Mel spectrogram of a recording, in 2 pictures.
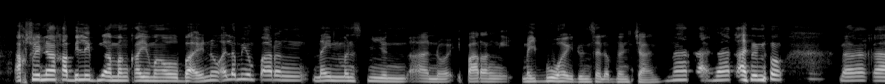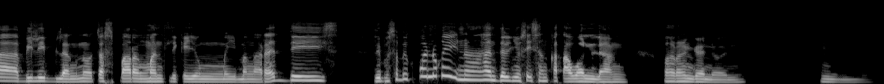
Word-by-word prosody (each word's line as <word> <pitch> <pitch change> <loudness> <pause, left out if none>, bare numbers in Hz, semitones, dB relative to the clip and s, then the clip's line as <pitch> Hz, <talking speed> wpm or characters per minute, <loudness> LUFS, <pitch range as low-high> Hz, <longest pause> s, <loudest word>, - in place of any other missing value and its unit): Actually 225 -2 +4
nakakabilib 215 -1 +5
naman 185 -2 +4
kayong 175 -1 +1
mga 165 0 +1
babae, 145 -4 +3
'no? 195 0 -2
Alam 230 +3 +1
mo - - -2
yung - - -16
parang, 200 -3 0
9 175 +2 -1
months 170 -2 -2
niyo 155 -3 0
yun 140 - -1 0.2
ano, 125 -2 -4
i - - -19
parang 135 -1 -1
i 130 - -14 0.2
may 135 - -1
buhay 145 -2 +2
dun 125 0 -3
sa 130 - -4
loob 120 0 -6
ng 120 -1 -4
tiyan. 110 0 -7
Nakaka 205 0 -1
nakaka-ano 210 +1 +5
'no, 235 - +5 0.6
Nakakabilib 165 -5 0
lang 130 -1 +1
'no. 140 -1 -1
Tapos 150 - -2
parang 140 -1 +1
monthly 135 +1 -1
kayong 125 -2 -2
may 120 - -2
mga, 120 0 -3
red 180 +1 0
days, 185 -3 0 0.4
'di 150 - 0
ba? 150 - -6
Sabi 235 +1 -5
ko, - - -31
"Paano 375 0 0
kaya 385 -4 +2
naha-handle 205 -4 +2
niyo 170 - 0
sa 170 - -3
isang 165 -1 -6
katawan 135 0 +2
lang?" 120 -1 -1 0.5
Parang 140 0 0
gano'n. 110 -3 -5 0.8
Mm. 110 -3 -14
155 Hz, 185 wpm, -22 LUFS, 130-190 Hz, 0.8 s, nakakabilib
